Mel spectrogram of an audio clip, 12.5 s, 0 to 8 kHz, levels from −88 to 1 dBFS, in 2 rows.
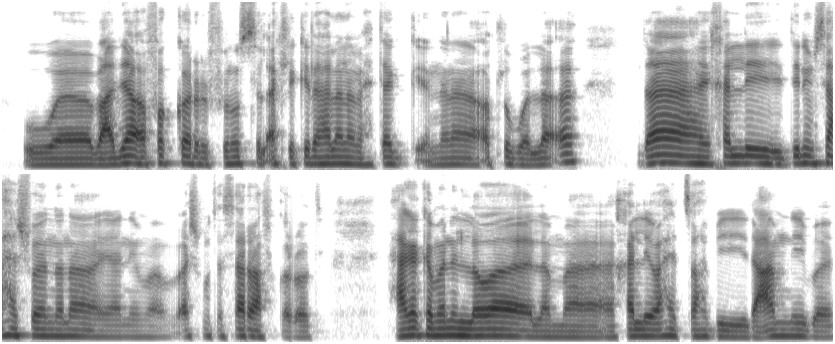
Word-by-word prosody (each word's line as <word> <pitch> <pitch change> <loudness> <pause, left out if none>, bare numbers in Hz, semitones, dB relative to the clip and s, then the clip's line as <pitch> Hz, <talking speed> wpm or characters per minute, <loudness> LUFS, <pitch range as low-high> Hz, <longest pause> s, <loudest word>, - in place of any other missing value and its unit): وبعديها 105 +3 +3
أفكّر 130 -1 -2
في 115 +2 -9
نُصّ 125 +1 -2
الأكل 120 0 -3
كده 120 0 0
هل 120 - 0
أنا 120 -1 +1
محتاج 110 +1 -4
إن 105 - -9
أنا 110 -1 -3
أطلب 120 - -7
والَّا 105 +1 -2
لأ، 155 +6 -2 0.4
ده 135 0 +5
هيخلّي 125 0 +1
يديّني 130 +4 -2
مساحة 130 0 -1
شوية 125 0 -1
إن 120 0 -3
أنا 115 -2 -2
يعني 100 0 -9
ما 100 -1 -12
أبقاش 110 +2 -10
متسرّع 115 -1 -1
في 105 - -15
قراراتي، 100 0 -9 0.5
حاجة 115 +4 +4
كمان 125 0 +2
اللي 120 -1 +3
هو 120 -2 +5
لمّا 100 -2 -3
أخلّي 115 +4 0
واحد 115 0 -1
صاحبي 110 -3 -4
يدعمني 115 +3 0
ب 105 - -10
115 Hz, 180 wpm, -24 LUFS, 105-125 Hz, 0.5 s, ده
